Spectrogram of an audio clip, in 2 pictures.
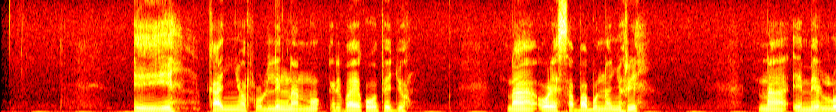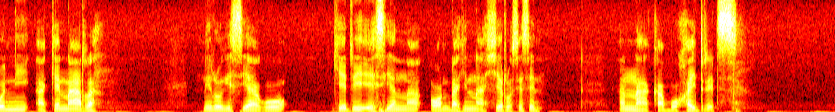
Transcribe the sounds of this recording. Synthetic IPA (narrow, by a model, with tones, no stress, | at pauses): e˨je˦ | ka˨˦ɲo˦ɾo˨le˦ŋna˨no˦˨ɾi˨pa˦e˦ko˨˦pe˨d͡ʒo˦ | na˦o˦ɾe˨sa˨ba˦bu˨na˦ɲu˦ɾe˦ | na˨e˨me˨ɾlo˦ni˦a˨ke˦na˨˦ɾa˨ | ni˦ɾo˦ki˦si˦a˨ko˦ | ke˦di˦e˨si˦a˦nːa˦o˨˦nda˨ki˦na˨ʃe˦ɾo˨se˦se˨n | a˦nːa˨ka˨bo˨ha˦jdɾe˨ts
